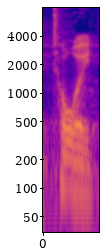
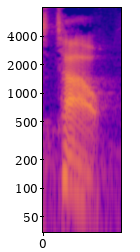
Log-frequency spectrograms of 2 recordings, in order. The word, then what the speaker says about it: Toi: Now, your translation may say Toi, T-O-I, but the pronunciation of this guy's name is Tou.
